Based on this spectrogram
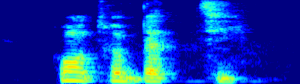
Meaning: third-person singular imperfect subjunctive of contrebattre
- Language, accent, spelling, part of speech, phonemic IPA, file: French, Canada, contrebattît, verb, /kɔ̃.tʁə.ba.ti/, LL-Q150 (fra)-contrebattît.wav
